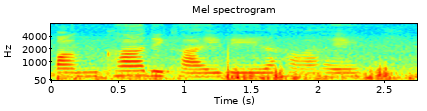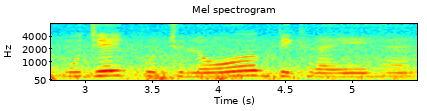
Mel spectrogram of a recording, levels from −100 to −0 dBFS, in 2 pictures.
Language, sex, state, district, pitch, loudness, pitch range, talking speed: Hindi, female, Madhya Pradesh, Dhar, 220 Hz, -18 LUFS, 205-245 Hz, 120 wpm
